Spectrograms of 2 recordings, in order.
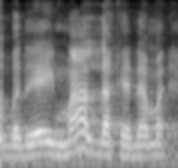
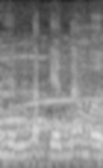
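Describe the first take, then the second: First: My punched to contrast with his; stress on my. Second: Lucky gets the weight, his stays light; his lucky number, lucky stressed. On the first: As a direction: hit my in ain't my lucky number. His lucky versus my lucky. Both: Shown as a demonstration.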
